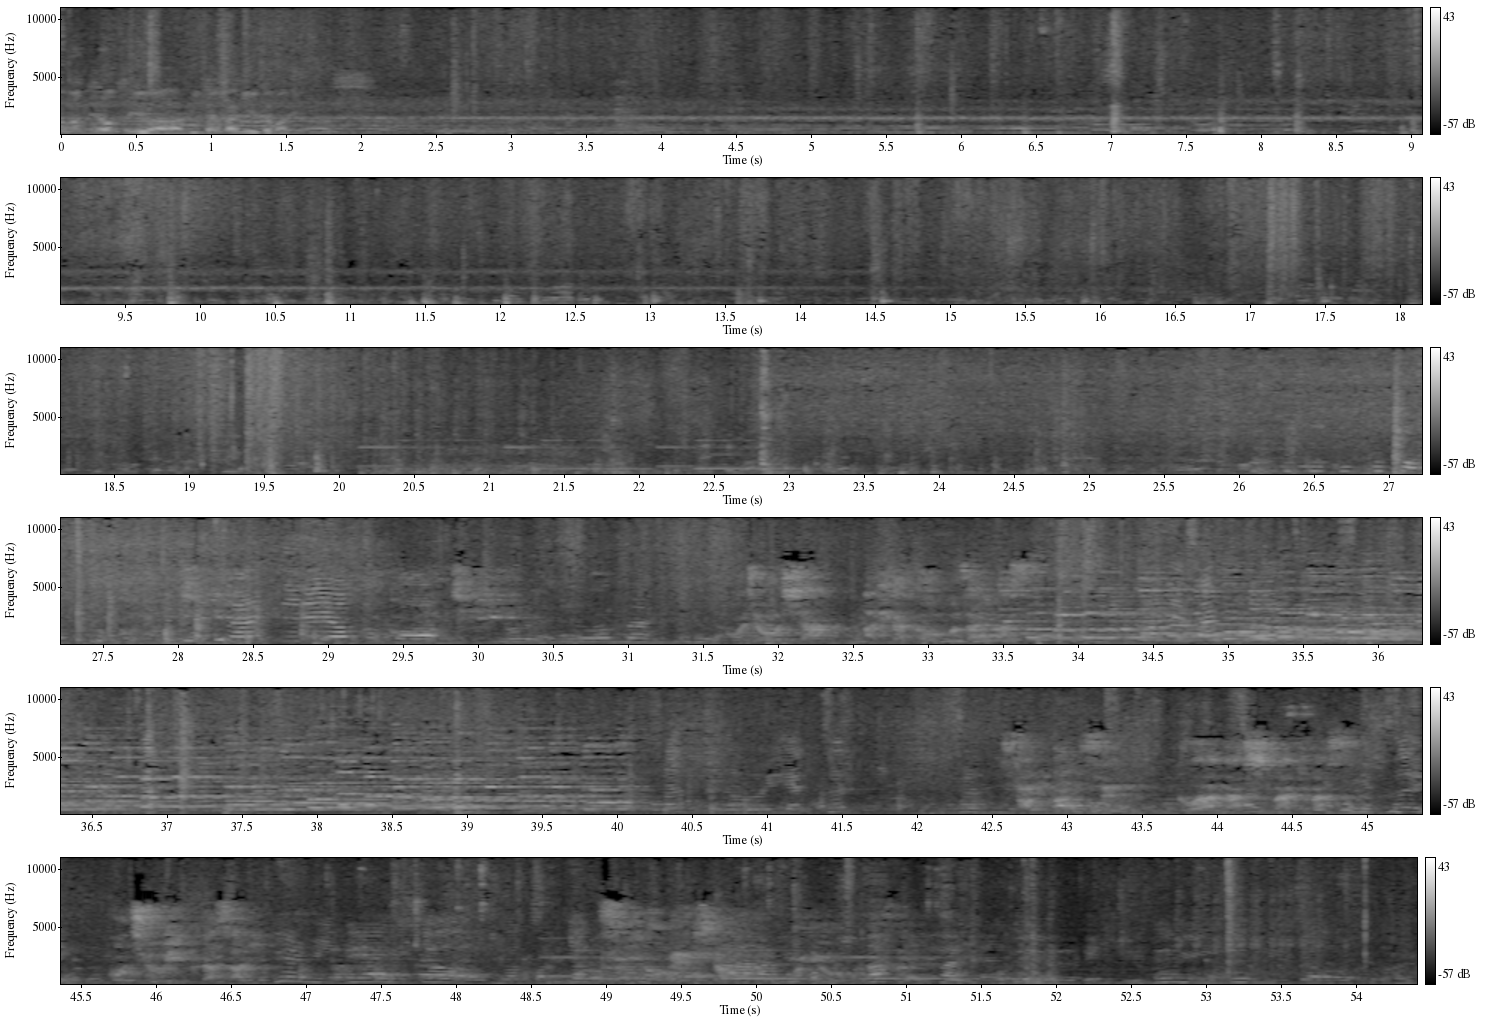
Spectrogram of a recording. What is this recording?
train door closing tokyo
The sound from the inside of a train in Tokyo as the doors close on a busy afternoon.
